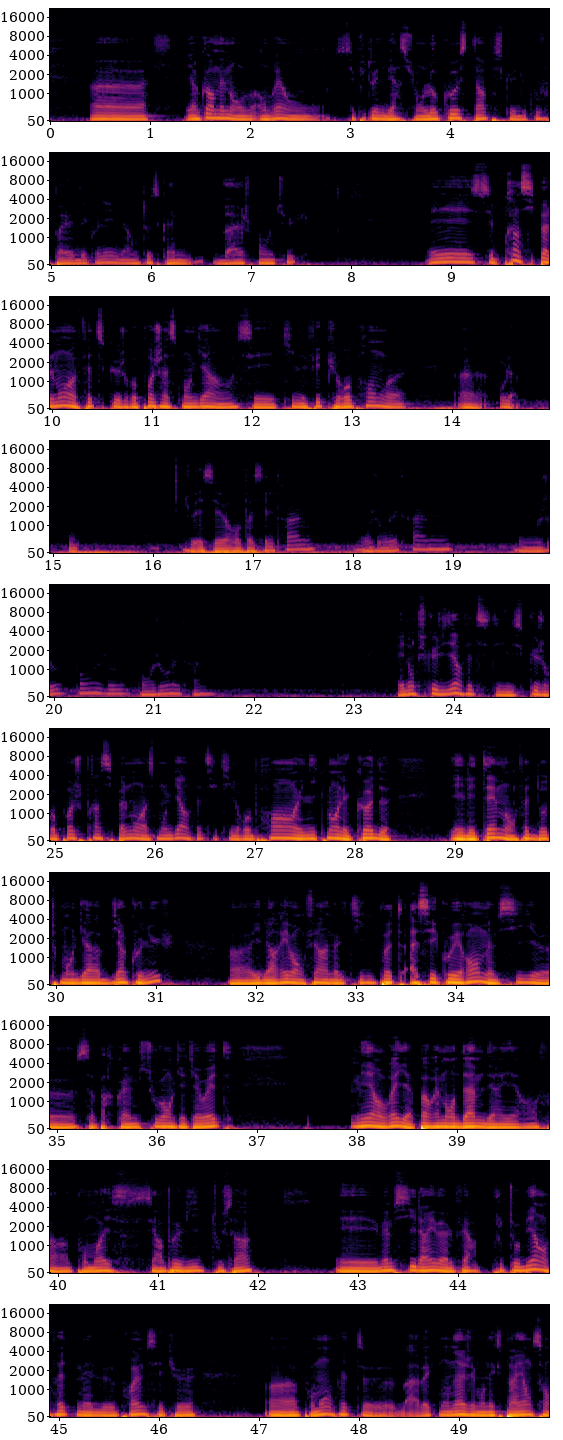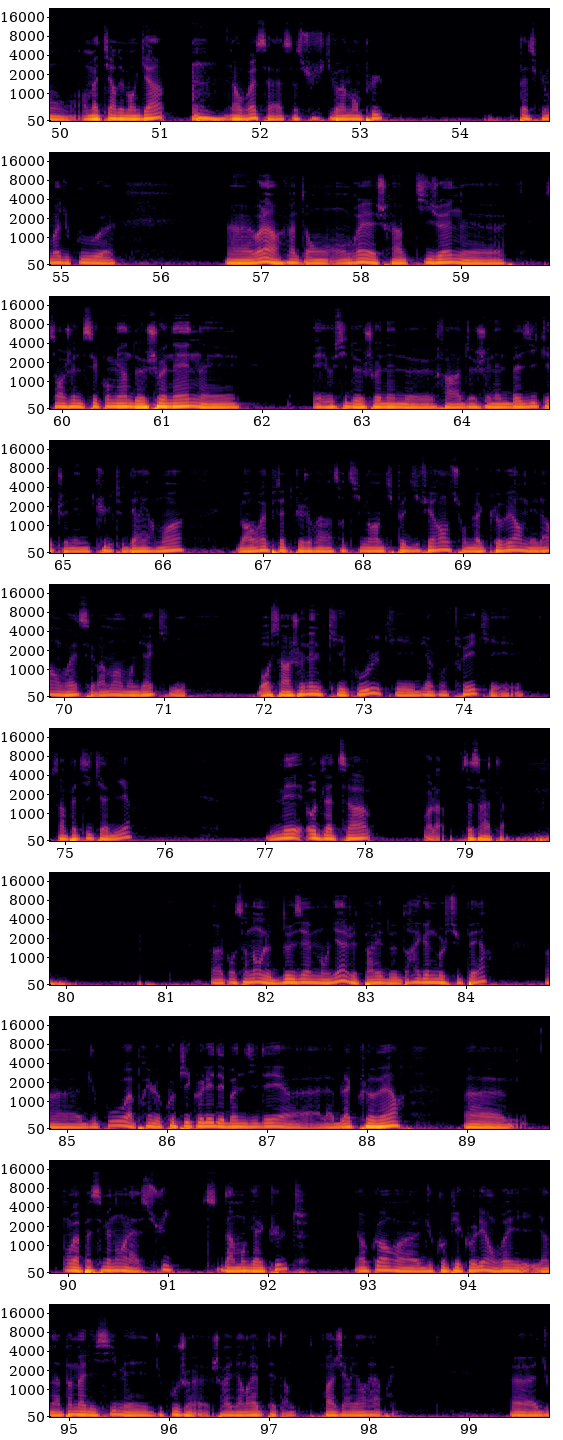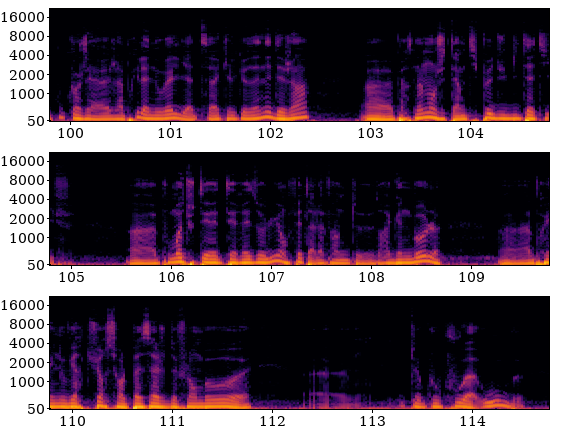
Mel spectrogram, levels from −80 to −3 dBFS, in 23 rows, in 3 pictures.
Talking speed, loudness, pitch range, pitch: 200 wpm, -28 LUFS, 95-120 Hz, 105 Hz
